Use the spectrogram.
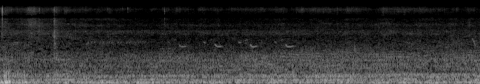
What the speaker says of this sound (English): You got bees all under there, I'm sure.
